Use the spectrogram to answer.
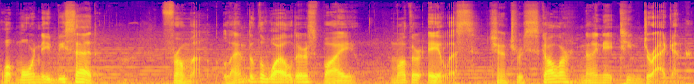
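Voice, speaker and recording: Man reading lore with lively, swooping pitch. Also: slow, creaky. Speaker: gaming channel host. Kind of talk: reading game lore aloud as narration. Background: background music.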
